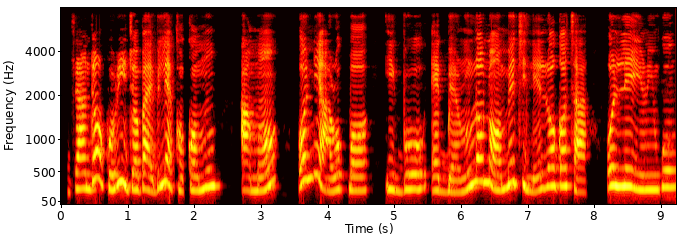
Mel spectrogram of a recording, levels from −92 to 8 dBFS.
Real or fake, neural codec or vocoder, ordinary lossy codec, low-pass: real; none; none; 7.2 kHz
